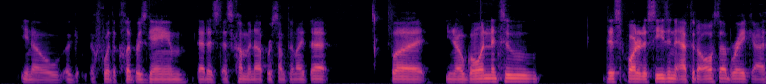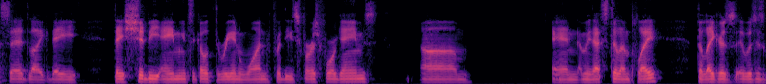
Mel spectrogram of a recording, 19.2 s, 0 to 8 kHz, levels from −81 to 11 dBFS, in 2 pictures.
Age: 20-39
